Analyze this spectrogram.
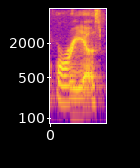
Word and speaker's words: Oreos: Okay, her name is Ori, and it became Oreos, pronounced like the cookie Oreos.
